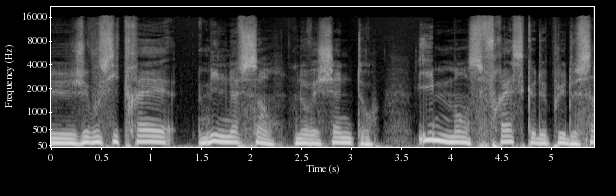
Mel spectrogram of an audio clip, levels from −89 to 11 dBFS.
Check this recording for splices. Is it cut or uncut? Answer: cut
